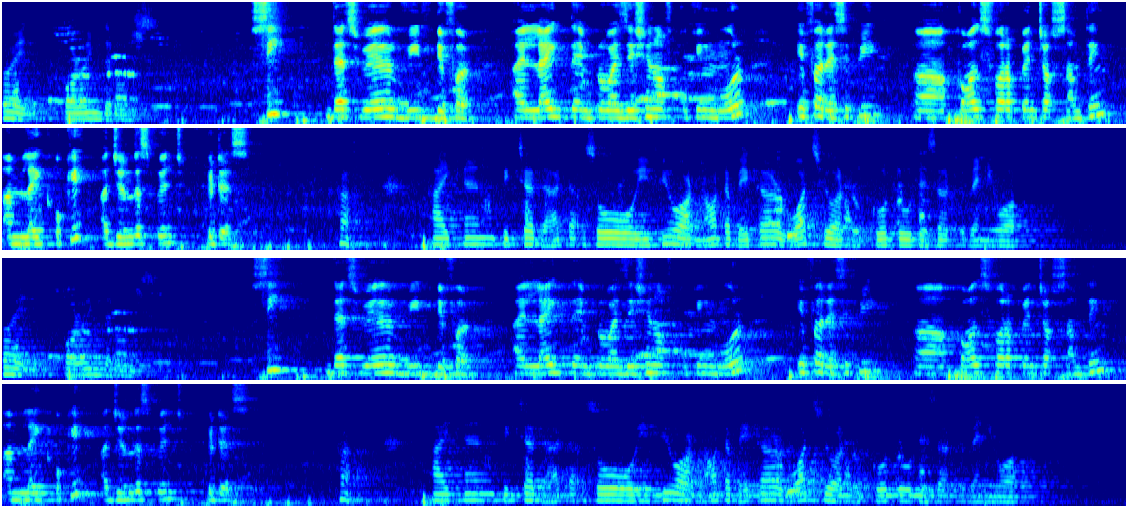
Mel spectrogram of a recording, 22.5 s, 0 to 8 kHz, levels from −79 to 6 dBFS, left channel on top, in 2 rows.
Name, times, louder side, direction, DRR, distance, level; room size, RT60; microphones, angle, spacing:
voice 1, 0.0-0.3 0.6-1.5 14.6-14.8 15.1-15.2 15.5-21.4, left 4 dB, 85° left, 0.9 m, -41 dB
voice 2, 2.5-2.8 3.2-4.7 5.1-8.8 9.1-13.0 13.3-13.7 18.9-19.2, left 10 dB, 55° left, 0.4 m, -31 dB
18.5 x 6.3 x 8.7 m
head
